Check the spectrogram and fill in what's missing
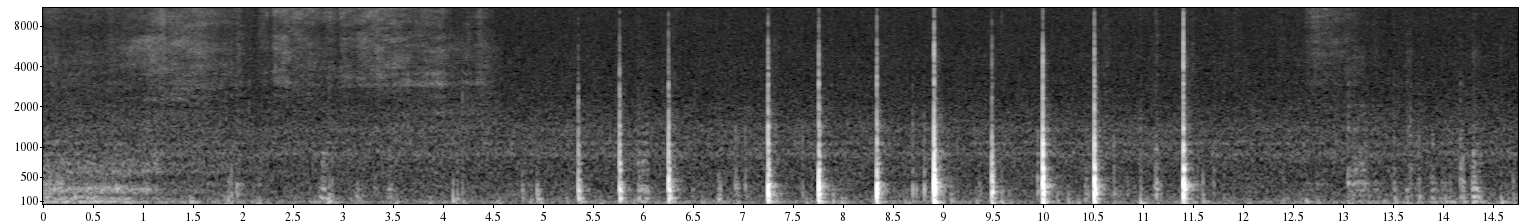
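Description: Fingertips and nails scratch and tap the glossy printed lid of a closed rectangular cardboard jigsaw box holding puzzle pieces. Soft, dull scratching and rustling open the clip, then eleven short, crisp taps with almost no ring follow one after another before it fades back to faint scratching.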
